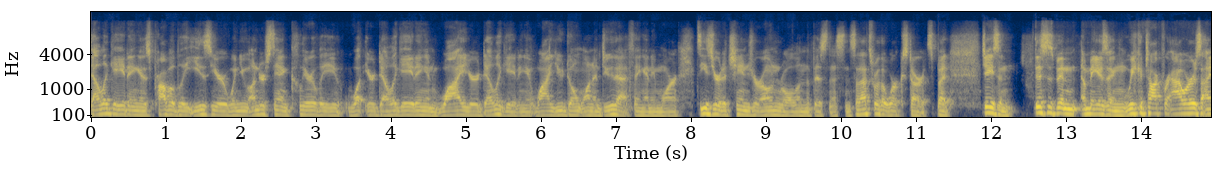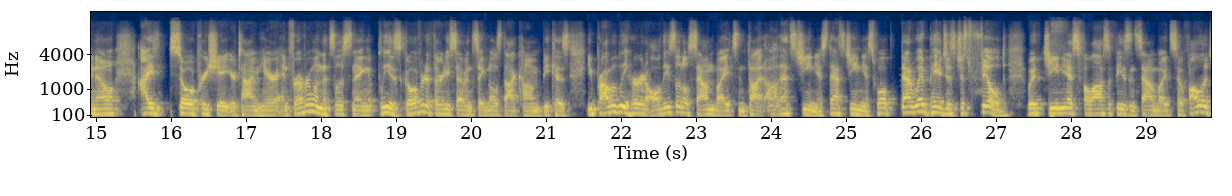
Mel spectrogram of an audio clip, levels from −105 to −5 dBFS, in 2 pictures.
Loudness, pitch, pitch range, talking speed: -19 LUFS, 115 Hz, 105-135 Hz, 205 wpm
